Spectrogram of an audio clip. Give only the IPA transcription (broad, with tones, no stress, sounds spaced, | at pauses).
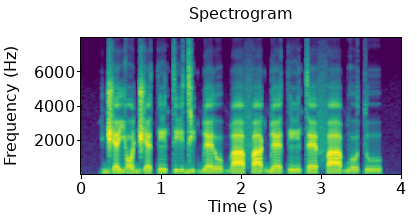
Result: d͡ʒ ɛ˦ j ɔ˦˨ d͡ʒ ɛ˨˦ t ĩ˦˨ t i˨˦ d i˧ ɡ͡b ɛ˦ ɾ o˧ b a˦ f a˧ ɡ͡b ɛ˦ t ĩ˧ t ɛ˦ f a˦ b o˧ t u˦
